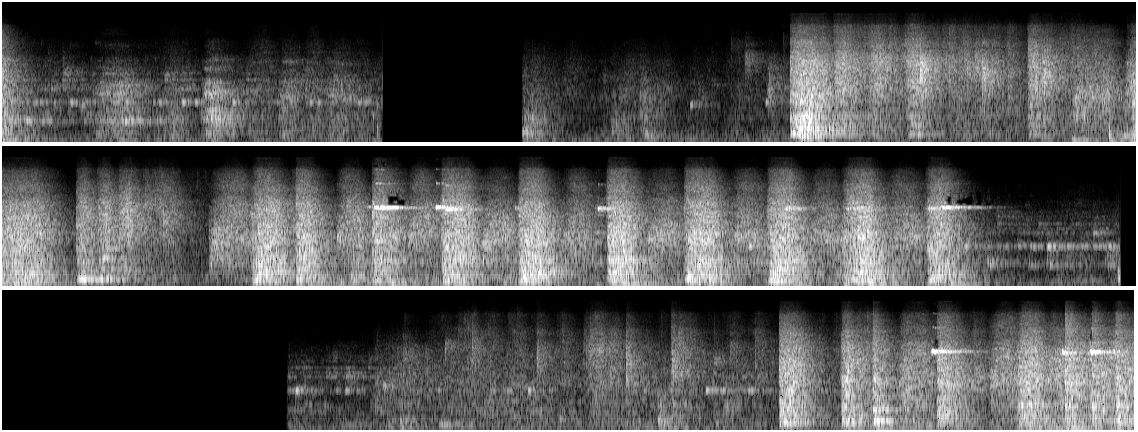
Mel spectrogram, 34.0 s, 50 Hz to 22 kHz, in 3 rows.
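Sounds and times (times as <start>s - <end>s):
water gun jet hissing and splashing: 7.8s - 21.2s, 27.1s - 34.0s.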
